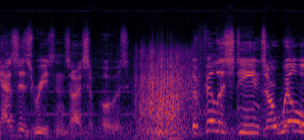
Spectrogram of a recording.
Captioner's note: rock scraping against ground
